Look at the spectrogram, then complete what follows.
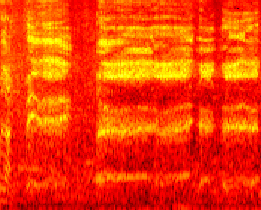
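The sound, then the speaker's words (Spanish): A man, last year's winner of the El Grito del Cerdo contest, where participants dress as a pig with a snout, imitates a pig's squeal with his voice, letting out three loud, high, strained shrieks separated by brief gaps, the longest one in the middle, with no talking around them. “Los participantes se visten como un puerco, con nariz, con todo, e intentan, pues no sé, gritar de la mejor manera posible y que se asemeje más, pues, a un cerdo.”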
